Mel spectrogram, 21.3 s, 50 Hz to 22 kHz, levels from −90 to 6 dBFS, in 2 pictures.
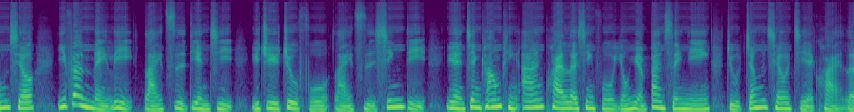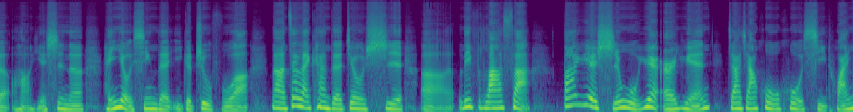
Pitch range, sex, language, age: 160-220 Hz, female, Chinese, 50-69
